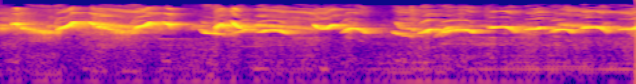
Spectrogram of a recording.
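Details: Chinese hwamei, a 'mộc' bird that sings keenly with a full song like a tamed one; vigorous looping whistles swoop up and down in quick succession, with one brief break, over a faint low hum.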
